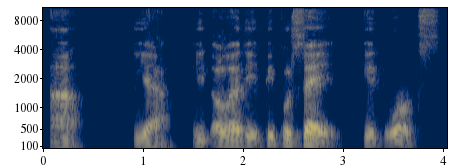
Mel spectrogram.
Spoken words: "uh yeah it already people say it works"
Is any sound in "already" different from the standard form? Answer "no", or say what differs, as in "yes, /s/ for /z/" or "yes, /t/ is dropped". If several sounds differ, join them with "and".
yes, /l/ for /ɹ/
